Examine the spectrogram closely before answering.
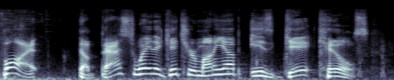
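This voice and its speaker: There is music in the background as a man speaks. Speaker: esports caster. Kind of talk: live commentary. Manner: animated.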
